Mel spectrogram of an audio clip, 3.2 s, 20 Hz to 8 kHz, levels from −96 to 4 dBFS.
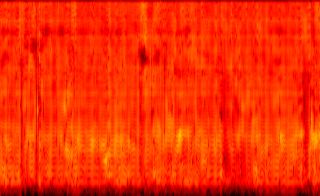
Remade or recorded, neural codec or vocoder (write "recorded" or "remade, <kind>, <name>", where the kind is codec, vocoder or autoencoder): remade, vocoder, BigVGAN v2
